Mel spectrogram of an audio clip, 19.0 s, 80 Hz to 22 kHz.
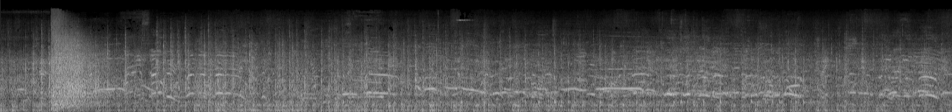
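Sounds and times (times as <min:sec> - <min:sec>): crowd shouting and yelling: 0:00.0 - 0:19.0.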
